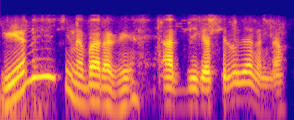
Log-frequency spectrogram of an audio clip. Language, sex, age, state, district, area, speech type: Bodo, male, 30-45, Assam, Kokrajhar, rural, conversation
